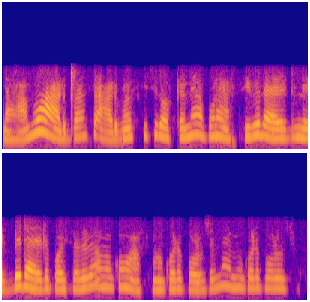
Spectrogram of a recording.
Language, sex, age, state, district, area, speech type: Odia, female, 45-60, Odisha, Angul, rural, conversation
